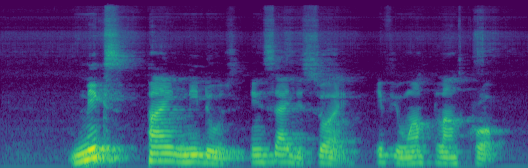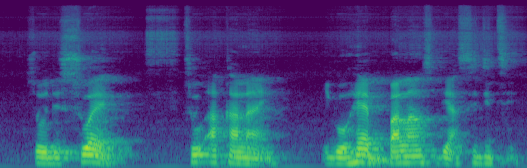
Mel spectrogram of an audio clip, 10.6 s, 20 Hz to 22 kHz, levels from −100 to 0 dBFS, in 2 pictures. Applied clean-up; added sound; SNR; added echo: none; none; none; none.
